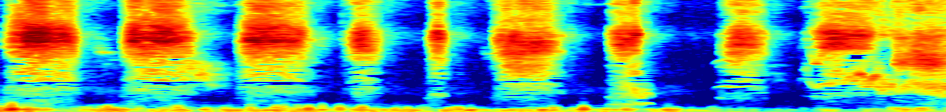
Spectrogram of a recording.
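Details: Common myna chicks being fed worms and locusts by their parents: harsh, hissing, raspy begging bursts repeated about twice a second, some longer and some clipped short, over a low rumbling background.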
